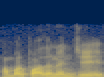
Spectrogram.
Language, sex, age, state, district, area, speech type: Tamil, male, 45-60, Tamil Nadu, Pudukkottai, rural, spontaneous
